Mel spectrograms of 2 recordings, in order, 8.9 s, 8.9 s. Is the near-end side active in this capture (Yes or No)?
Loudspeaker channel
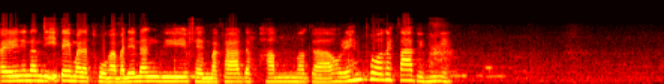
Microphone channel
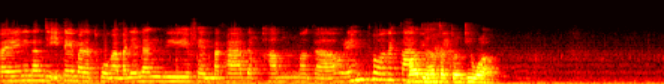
Yes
